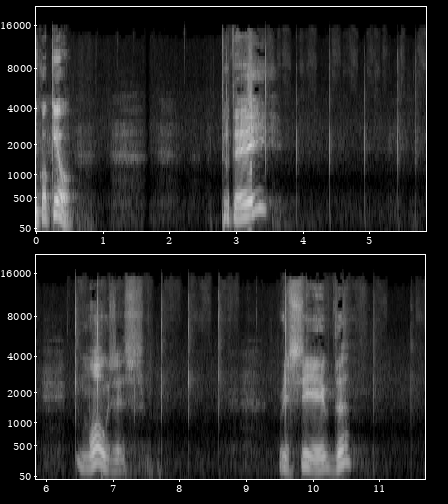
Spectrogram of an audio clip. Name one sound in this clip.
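An older man speaks calmly in short phrases.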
